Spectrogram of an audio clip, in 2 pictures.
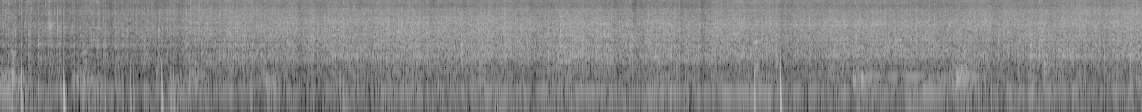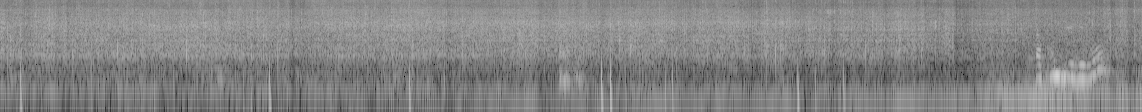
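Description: Brinjal, beans, radish and potatoes fry in a hot pan, giving a dense, continuous sizzle that stays loud and even from start to finish, with occasional stirring scrapes and no one talking.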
